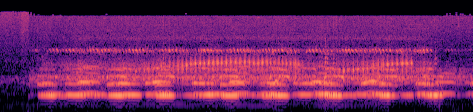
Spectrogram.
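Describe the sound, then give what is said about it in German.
Frogs croak in a dense, steady chorus of rattling, pulsed calls that start after a brief quiet moment and continue loud and unbroken to the end. “Wir hören hier jetzt Froschgequäke”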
